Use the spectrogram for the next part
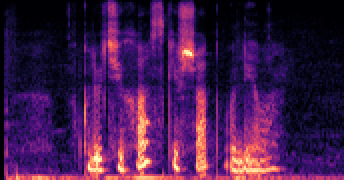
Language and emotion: Russian, neutral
